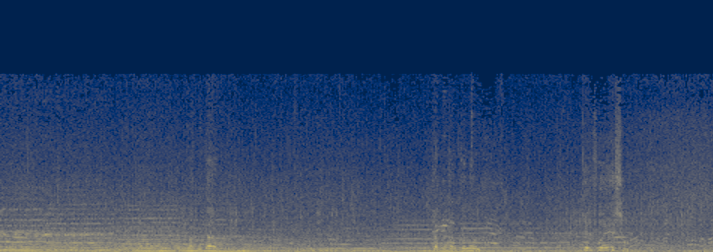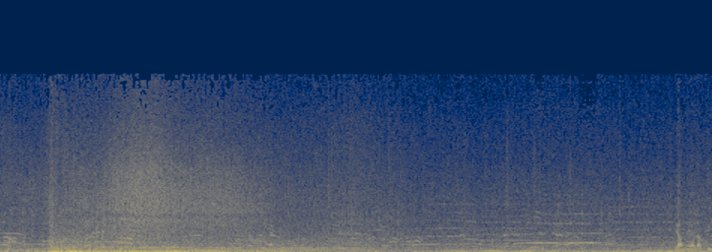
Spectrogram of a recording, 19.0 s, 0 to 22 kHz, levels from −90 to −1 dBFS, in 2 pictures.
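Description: No technical faults can be heard anywhere in the audio. Nothing in the recording or playback chain draws attention to itself at any point.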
